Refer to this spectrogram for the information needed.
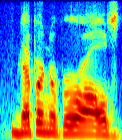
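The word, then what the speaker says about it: Nevinyrral: Niven Rural's disc. – Right. And that's Larry Niven backwards.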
